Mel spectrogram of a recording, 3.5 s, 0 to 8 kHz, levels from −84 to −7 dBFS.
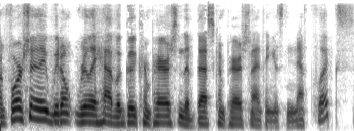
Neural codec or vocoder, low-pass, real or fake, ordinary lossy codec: vocoder, 44.1 kHz, 128 mel bands, Pupu-Vocoder; 7.2 kHz; fake; AAC, 48 kbps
